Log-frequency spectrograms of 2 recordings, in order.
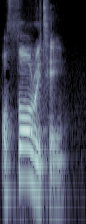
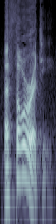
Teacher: The Brits put an aw sound at the beginning, authority. Whereas North Americans put a de-stressed sound, authority. And sometimes in the second syllable, you'll hear North Americans say ah instead of aw.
